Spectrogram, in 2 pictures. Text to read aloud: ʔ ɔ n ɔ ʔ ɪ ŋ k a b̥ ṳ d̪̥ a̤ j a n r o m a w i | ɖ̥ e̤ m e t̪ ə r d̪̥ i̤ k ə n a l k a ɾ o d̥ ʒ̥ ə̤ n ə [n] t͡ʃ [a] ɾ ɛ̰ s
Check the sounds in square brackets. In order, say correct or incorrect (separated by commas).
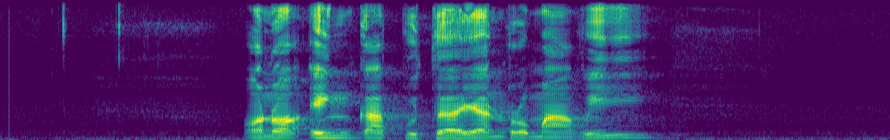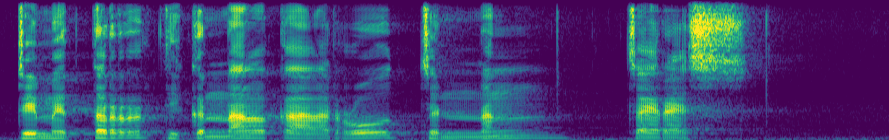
incorrect, incorrect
